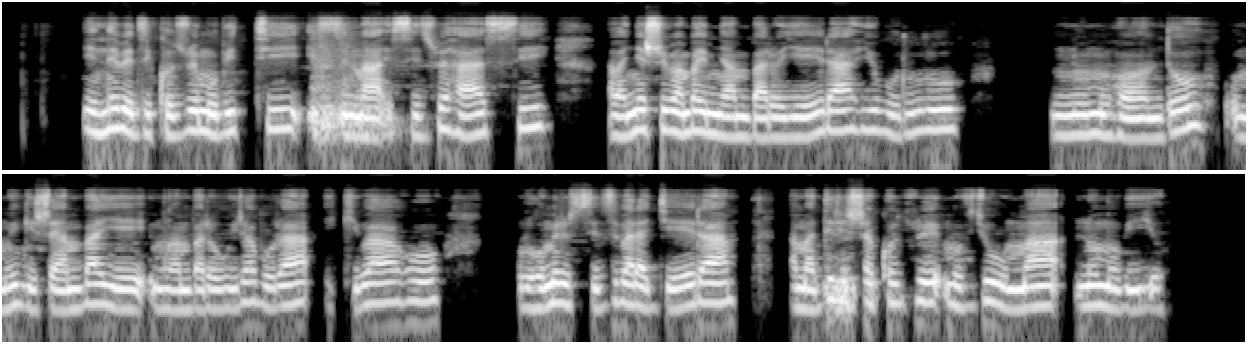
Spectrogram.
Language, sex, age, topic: Rundi, female, 36-49, education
